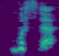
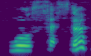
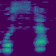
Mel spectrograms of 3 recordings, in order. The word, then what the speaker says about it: Worcester: Okay, number three is this group of letters C-E-S-T-E-R. So if you see this, you just pronounce the S-T-E-R, so it's a st sound. So we've got Worcester. It's not Worcester, it's Worcester.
